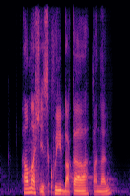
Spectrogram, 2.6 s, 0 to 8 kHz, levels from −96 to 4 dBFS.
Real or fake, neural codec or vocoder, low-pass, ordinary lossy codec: fake; codec, 16 kHz, 2 kbps, X-Codec, HuBERT features, trained on general audio; none; none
